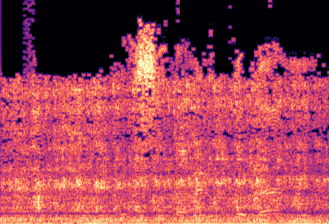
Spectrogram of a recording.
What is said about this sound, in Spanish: nos vamos disfrutando del amanecer, disfrutando de todo, de la música, ¿eh? la camioneta, el andar de la camioneta, el sonido de fondo del amanecer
